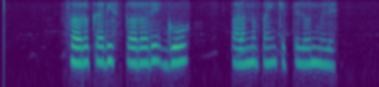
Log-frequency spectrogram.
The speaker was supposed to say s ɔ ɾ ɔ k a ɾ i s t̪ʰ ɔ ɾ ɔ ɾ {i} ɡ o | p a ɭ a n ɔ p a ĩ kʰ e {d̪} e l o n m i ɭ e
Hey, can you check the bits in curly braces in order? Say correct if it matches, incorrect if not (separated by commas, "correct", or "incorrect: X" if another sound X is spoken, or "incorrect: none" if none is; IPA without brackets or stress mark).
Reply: incorrect: e, incorrect: t̪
